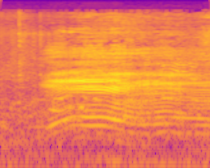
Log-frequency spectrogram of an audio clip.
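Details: Sahiwal bull calf, about three to four months old, at a cattle market in Bangladesh; a single loud drawn-out moo, rising then holding steady, with faint background chatter.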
